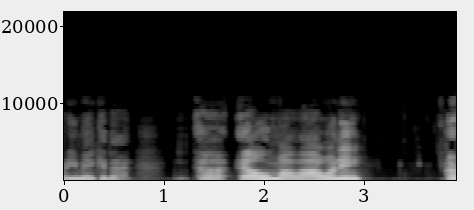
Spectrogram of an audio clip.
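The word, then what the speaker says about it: Elmallawany: By Deanna K., this last name, okay, El Malawani. I'm guessing at that pronunciation, you can tell it's L-E-L hyphen M-A-L-L-A-W-A-N-Y. What do you make of that? El Malawani.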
